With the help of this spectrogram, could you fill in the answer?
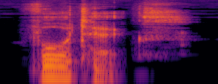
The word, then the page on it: vortex: Australian English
